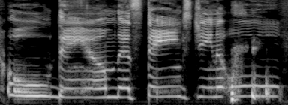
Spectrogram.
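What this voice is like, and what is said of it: Macho Man doing Martin Lawrence. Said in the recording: “Sounded like Macho Man doing a Martin Lawrence impression.”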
